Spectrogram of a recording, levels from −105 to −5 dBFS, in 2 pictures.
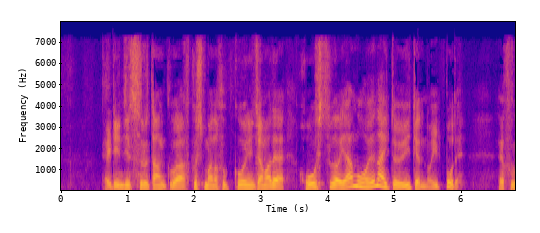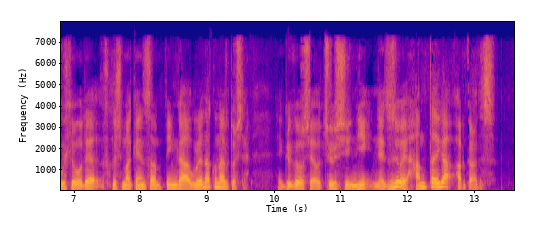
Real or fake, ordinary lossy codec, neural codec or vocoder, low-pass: fake; AAC, 32 kbps; codec, 16 kHz, 4 kbps, FunCodec, trained on LibriTTS, 50 frames a second; 7.2 kHz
